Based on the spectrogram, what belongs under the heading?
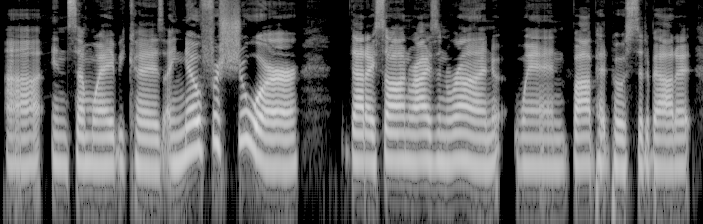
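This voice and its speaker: A woman co-hosting a running podcast, chatting casually with lots of fillers and an animated way of talking. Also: on the low side, unhurried, no echo, studio quality. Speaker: podcast co-host, race organizer. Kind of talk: casual chat.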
